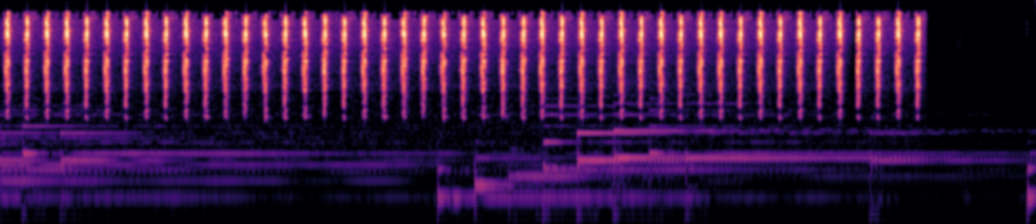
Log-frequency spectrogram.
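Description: Countdown clock ticking sound effect, about four ticks a second, over slow sustained background music chords. The ticking stops about a second before the end, leaving the music faint.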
